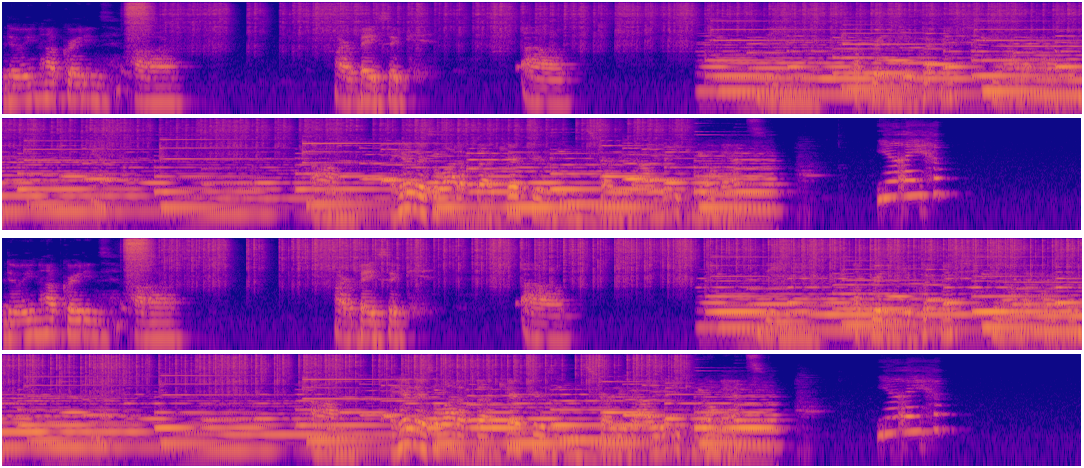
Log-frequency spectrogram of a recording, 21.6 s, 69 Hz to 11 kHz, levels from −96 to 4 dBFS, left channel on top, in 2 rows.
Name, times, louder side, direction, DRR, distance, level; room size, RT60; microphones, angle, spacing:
voice 1, 0.0-1.7 3.3-4.3 5.1-5.6 7.5-10.9 11.2-11.3 13.9-14.4 14.6-18.4 18.7-18.9, right 1 dB, 30° right, 0.7 m, -35 dB
sound 1, 1.2-17.7, right 6 dB, 70° right, 0.9 m, -40 dB
sound 2, 6.9-18.5, right 2 dB, 10° left, 0.7 m, -31 dB
voice 2, 19.5-20.2, left 2 dB, 50° left, 0.7 m, -35 dB
3.3 x 3.3 x 2.8 m
head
